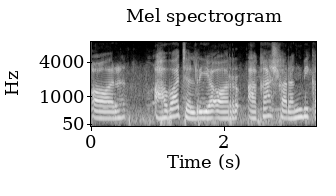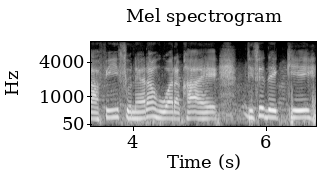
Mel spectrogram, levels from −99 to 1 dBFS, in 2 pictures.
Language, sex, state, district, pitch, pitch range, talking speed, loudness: Hindi, female, Goa, North and South Goa, 200 Hz, 190-220 Hz, 170 wpm, -13 LUFS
